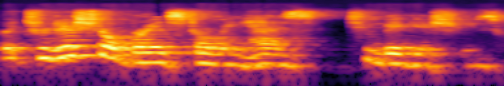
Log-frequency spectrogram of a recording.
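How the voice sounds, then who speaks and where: With a dark, mellow tone, a woman speaks in a somewhat breathy voice. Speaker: teacher and coach. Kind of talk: solo vlog talk. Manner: hesitant, with fillers.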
